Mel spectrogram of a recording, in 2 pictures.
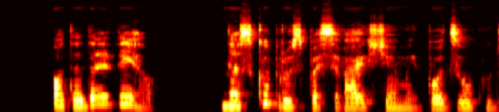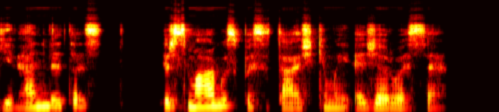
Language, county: Lithuanian, Vilnius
